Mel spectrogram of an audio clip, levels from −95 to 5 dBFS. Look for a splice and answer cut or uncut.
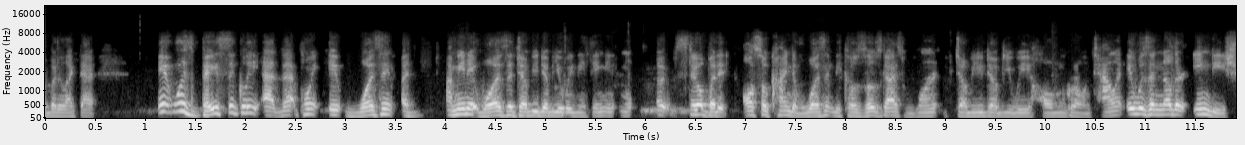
uncut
